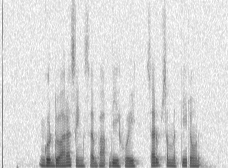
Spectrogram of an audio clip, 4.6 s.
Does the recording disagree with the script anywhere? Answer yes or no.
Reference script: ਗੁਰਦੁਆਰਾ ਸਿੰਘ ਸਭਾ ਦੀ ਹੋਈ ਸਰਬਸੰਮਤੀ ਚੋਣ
no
